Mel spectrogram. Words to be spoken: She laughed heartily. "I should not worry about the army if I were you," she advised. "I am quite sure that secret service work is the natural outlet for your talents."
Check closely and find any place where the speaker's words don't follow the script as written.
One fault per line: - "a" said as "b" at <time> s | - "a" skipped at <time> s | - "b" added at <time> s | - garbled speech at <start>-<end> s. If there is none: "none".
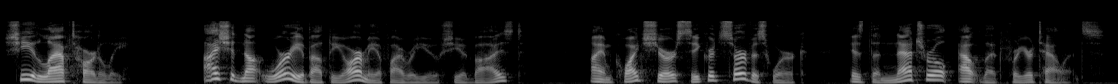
- "that" skipped at 6.8 s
